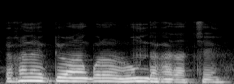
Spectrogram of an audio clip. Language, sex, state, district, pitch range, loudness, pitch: Bengali, male, West Bengal, Alipurduar, 115-150 Hz, -12 LUFS, 140 Hz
